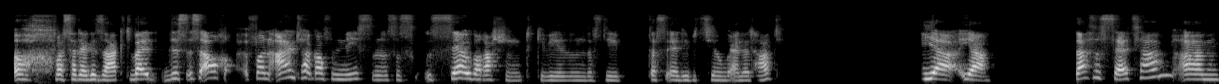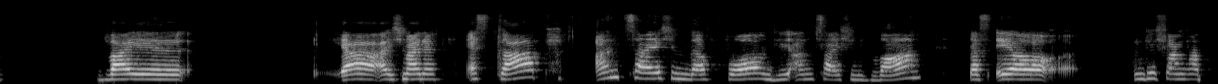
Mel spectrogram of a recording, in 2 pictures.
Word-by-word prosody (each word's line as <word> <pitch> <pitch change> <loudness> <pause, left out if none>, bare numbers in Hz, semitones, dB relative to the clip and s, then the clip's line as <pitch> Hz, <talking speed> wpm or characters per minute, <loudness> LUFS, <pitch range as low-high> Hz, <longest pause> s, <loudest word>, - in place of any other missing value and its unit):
ach, - - +2
was 235 0 +2
hat 230 - +1
er 215 -1 +3
gesagt? 210 0 +3
Weil 240 -1 +5
das 265 +6 -4
ist - - -1
auch 450 0 +3
von 275 -1 -2
einem 315 +4 +4
Tag 295 -3 0
auf 260 -1 +1
'n 235 - -7
nächsten, 235 -2 -8
es 205 +1 -12
ist 210 - -15
es 220 -1 -13
sehr 275 0 +6
überraschend 220 -6 -2
gewesen, 185 -1 -10
dass 185 0 -15
die 190 -1 -11 0.2
dass 210 0 -8
er 205 -1 -3
die 195 0 -8
Beziehung 195 0 -10
beendet 190 0 -6
hat. 200 - -2 1.4
Ja, 255 -3 +6
ja, - - +5 0.8
das 275 +4 +4
ist 310 - -7
seltsam, 305 +9 +2 0.2
ähm, 235 -1 +2 0.9
weil 235 0 +2 1.6
ja, 230 -1 +4
ich 230 +1 -8
meine, 240 0 0 0.2
es 255 0 -6
gab 295 +7 +2 0.5
Anzeichen 275 -4 -3
davor. 230 +2 -2
Die 230 +2 -9
Anzeichen 225 -3 -9
waren, 240 +9 -1 0.5
dass 230 0 -4
er 235 +4 +2 0.8
angefangen 245 -1 -8
hat, 240 0 -8
235 Hz, 125 wpm, -21 LUFS, 215-260 Hz, 1.6 s, sehr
